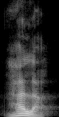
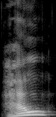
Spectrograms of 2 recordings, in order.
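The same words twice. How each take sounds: First: "hala" in two syllables, falling, short a after L; fatha on the lam. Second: "Hal" pitched high, one syllable stopping on L; half-sound L. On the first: Teacher giving the fatha version, vowel after L. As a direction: let the L of "hala" open into a. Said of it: "with a fatha on the lam". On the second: Teacher contrasting sukoon with fatha, high stopped syllable. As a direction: lift "Hal" and end it on the L, no vowel. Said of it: "it's half a sound". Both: Shown as a demonstration.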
